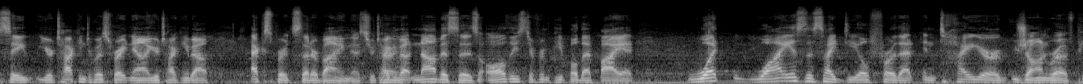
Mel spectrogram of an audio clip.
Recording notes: Live at the Golf Show! LIVE at the Minneapolis Golf Show!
